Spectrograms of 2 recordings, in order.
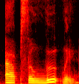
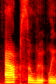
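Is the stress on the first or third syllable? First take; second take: third; first. First: The stress is on the third syllable. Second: The stress is on the first syllable. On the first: "with stress on the third syllable" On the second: "shift the stress to the first, probably for emphasis"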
